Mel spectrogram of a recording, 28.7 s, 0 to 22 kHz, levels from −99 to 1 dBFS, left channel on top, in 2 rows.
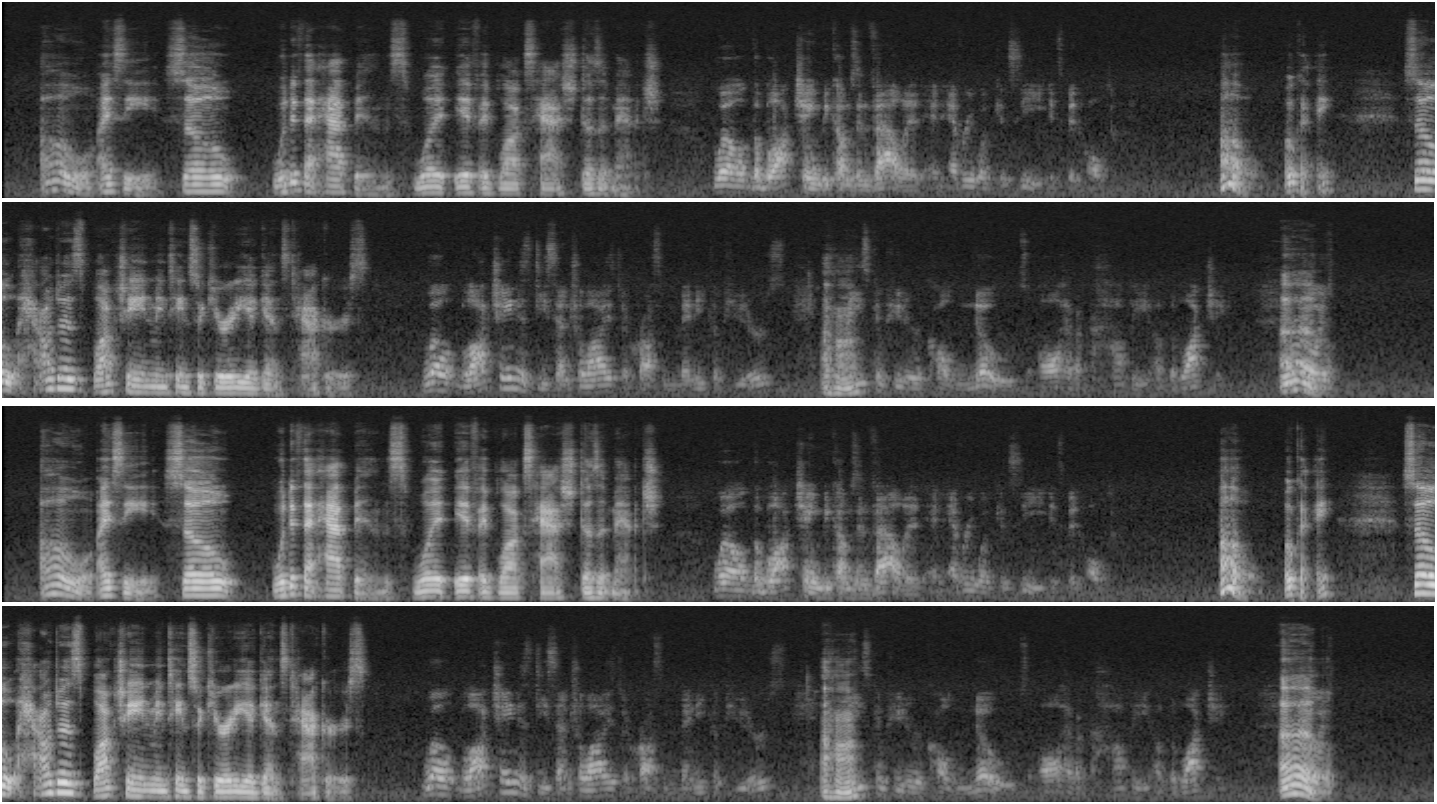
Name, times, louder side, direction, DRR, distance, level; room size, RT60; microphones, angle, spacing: voice 1, 0.4-2.3 2.7-6.5 12.2-12.5 12.8-13.2 13.6-17.9 22.5-22.9 27.1-27.5, right 5 dB, 75° right, 0.3 m, -25 dB
voice 2, 6.7-11.0 18.5-26.5 26.9-27.6, left 1 dB, 50° left, 1.3 m, -37 dB
2.5 x 2.0 x 2.4 m
head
